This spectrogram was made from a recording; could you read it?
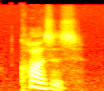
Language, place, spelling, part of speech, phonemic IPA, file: English, California, causes, noun / verb, /ˈkɔzɪz/, En-us-causes.ogg
- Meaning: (noun) plural of cause; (verb) third-person singular simple present indicative of cause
